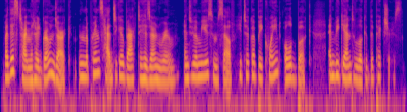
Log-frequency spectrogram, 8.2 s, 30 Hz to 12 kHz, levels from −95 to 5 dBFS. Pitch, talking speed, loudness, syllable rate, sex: 190 Hz, 265 wpm, -23 LUFS, 5.9 syllables/s, female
